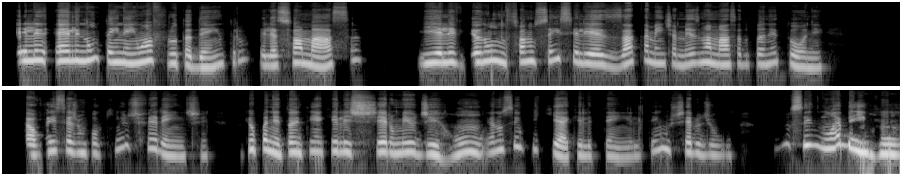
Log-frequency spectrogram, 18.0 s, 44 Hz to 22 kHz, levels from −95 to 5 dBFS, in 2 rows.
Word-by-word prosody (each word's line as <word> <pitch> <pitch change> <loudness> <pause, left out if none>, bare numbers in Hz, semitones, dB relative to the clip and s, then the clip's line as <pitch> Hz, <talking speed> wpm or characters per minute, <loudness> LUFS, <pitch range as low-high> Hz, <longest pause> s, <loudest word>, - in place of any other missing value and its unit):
Ele 290 +1 +5
é 290 +1 +6
ele 295 0 +5
não 300 +4 +2
tem 270 -5 +1
nenhuma 260 +3 +3
fruta 240 -5 -3
dentro, 220 +11 -5
ele 210 -1 -2
é - - -1
só 215 +5 -2
a 255 - +5
massa 215 +8 +1 0.6
e 245 +1 +1
ele 255 -2 +4
eu 260 - +3
não 280 -1 +2
só 275 +2 -1
não 285 - +1
sei 290 +3 -4
se 295 - -8
ele 250 -2 +1
é 235 - +6
exatamente 245 +5 -2
a - - -7
mesma 245 +5 -2
massa 225 0 0
do 220 - -16
panetone, 225 -6 -6 1.0
talvez 200 +6 -1
seja 245 -3 -2
um 220 - -2
pouquinho 215 - -12
diferente. 185 - -7 0.3
Porque 195 +8 -4
o - - +1
panetone 230 -4 +1
tem 240 +3 -7
aquele 235 0 -3
cheiro 230 0 +1
meio 225 +1 0
de 200 0 -1
rum, 200 - -2
eu 230 - -8
não 270 - -2
sei 335 +6 -7
o - - -11
que 275 - -17
que 250 -7 -3
é 170 -3 +3
que 175 - -13
ele 175 -1 -6
tem, 170 -3 -12
ele 175 +2 -16
tem 250 +8 -11
um 290 - -2
cheiro 230 -4 -4
de 190 - -12
um 185 -1 -13 0.5
não 405 - -14
sei 380 +1 +2
não 300 -5 +2
é 380 - +6
bem 275 - +8
rum. 200 0 +4
235 Hz, 215 wpm, -22 LUFS, 205-270 Hz, 1.0 s, bem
